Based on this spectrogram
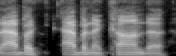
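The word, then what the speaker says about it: Abanikanda: this this Israel uh and that's how you pronounce it abinacanda is is a burner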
